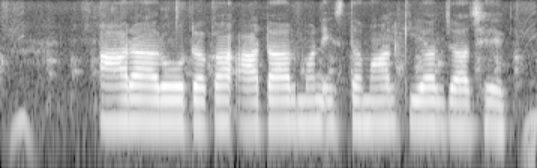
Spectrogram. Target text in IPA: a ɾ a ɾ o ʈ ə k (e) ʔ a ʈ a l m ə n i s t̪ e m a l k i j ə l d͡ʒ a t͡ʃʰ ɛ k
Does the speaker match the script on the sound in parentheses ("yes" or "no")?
no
